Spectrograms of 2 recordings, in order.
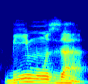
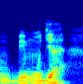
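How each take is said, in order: First: The middle consonant is a z sound. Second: The middle consonant is a j sound. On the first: The speaker calls it right. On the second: The speaker calls it wrong.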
